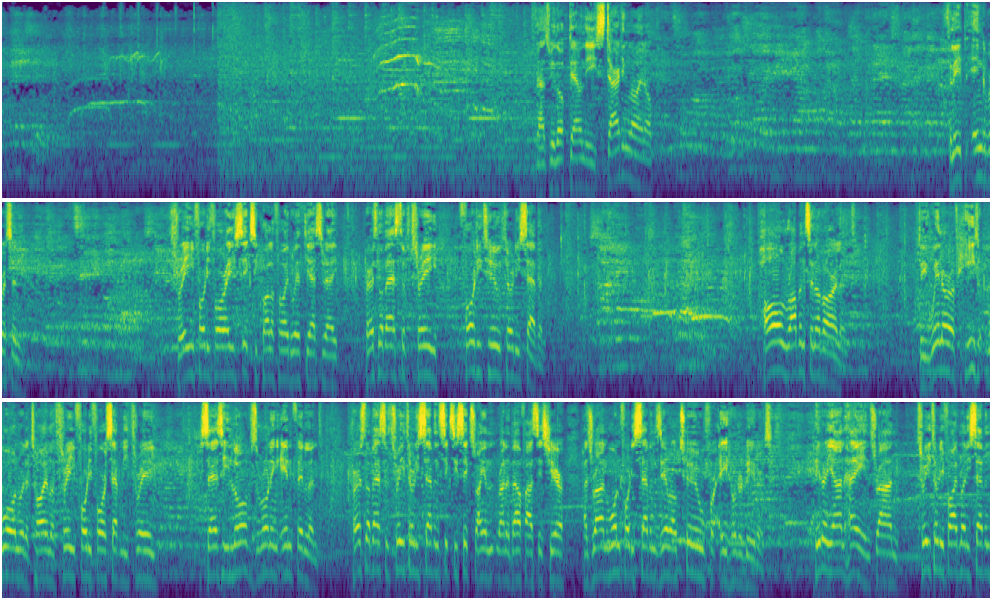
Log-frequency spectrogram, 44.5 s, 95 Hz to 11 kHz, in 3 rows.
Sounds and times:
Speech: 8.0 - 23.0, 26.2 - 27.8, 28.5 - 44.4.

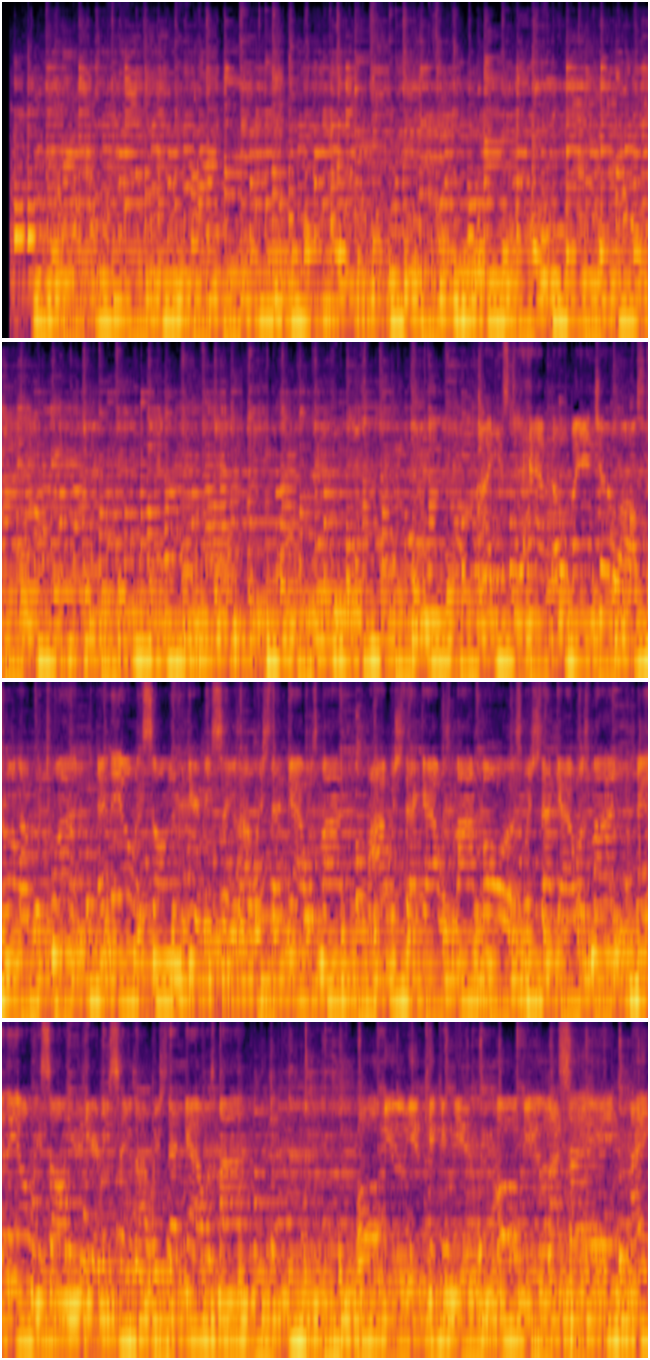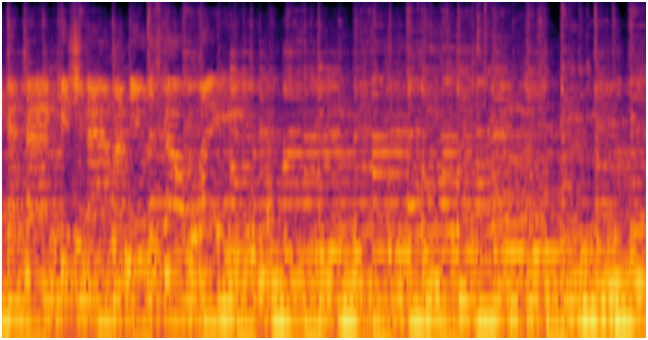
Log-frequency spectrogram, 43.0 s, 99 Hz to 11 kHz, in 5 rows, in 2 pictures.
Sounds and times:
Banjo: 0.0 - 43.0
Country: 0.1 - 43.0.

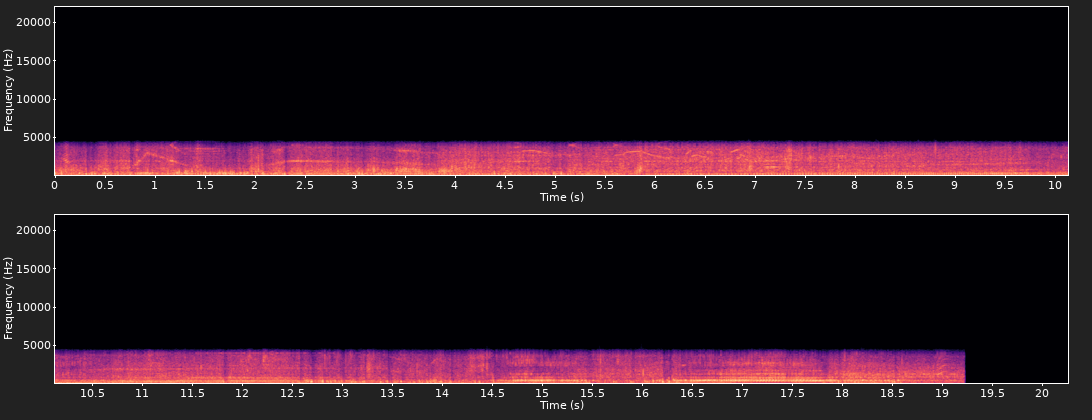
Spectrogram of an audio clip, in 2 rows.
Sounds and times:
Motorcycle: 0.0 - 19.2.

